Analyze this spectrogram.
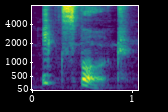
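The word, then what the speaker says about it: export: तो इसका यहाँ अब ये नाउन की तरह दिखाया जा रहा है, इसलिए पहले सिलेबल पर स्ट्रेस है, तो पहले सिलेबल को जोड़ देके बोलना है। एक्सपोर्ट, स्पोर्ट, एक्सपोर्ट, एक्सपोर्ट British में हो गया। अमेरिकन में क्या हो जाएगा? आर जो साइलेंट था वो आर साउंड आ जाएगा, क्योंकि अमेरिकन में कहीं साइलेंट नहीं होता है। तो यहाँ क्या हो जाएगा? एक्सपोर्ट, एक्सपोर्ट, र भी आ जाएगा।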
